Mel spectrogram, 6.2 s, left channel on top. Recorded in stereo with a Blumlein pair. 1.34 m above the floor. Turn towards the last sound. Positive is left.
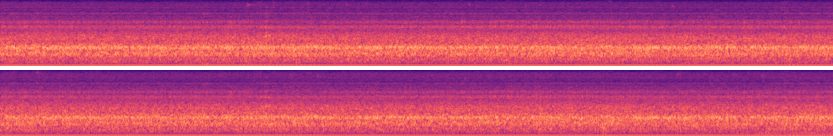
turn(degrees=10)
